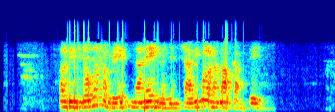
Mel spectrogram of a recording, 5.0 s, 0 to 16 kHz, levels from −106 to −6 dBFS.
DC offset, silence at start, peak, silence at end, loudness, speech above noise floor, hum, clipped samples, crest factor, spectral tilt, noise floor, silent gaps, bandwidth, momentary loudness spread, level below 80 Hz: under 0.1%; 0.3 s; -8 dBFS; 1.1 s; -22 LUFS; 55 dB; none; under 0.1%; 16 dB; -7 dB/octave; -77 dBFS; none; 7.6 kHz; 7 LU; -52 dBFS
